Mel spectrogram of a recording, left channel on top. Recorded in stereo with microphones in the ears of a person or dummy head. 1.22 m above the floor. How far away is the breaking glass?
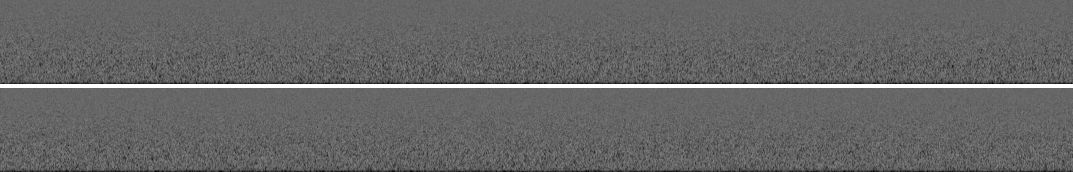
I don't hear breaking glass.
